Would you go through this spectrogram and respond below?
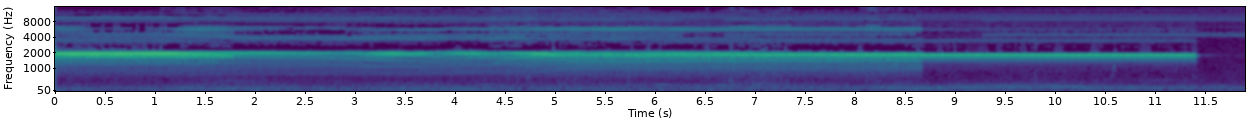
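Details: Chorus of loud frogs: sustained, even, high-pitched trills overlap and run on with barely a break, then stop abruptly, over faint low background noise.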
